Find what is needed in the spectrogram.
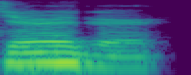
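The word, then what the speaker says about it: Duergar: It's pronounced Durger.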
